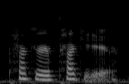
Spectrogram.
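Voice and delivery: soft, breathy grumble; complaining monster. A narrator's reading. Rejected monster complains about the fussy child, soft grumble. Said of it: "Herbert complained".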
